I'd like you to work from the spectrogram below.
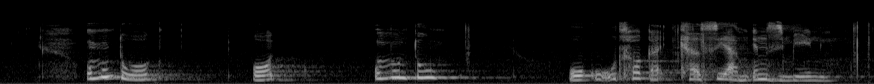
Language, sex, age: South Ndebele, female, 22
